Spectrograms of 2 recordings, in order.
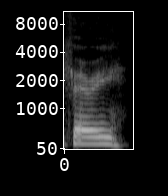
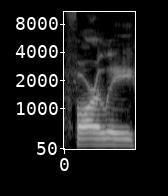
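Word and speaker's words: Fairey: right it's not it's it sounds like sounds like the goes across the yeah yeah people always want to say Farley faret I'm like no no it's just like too just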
